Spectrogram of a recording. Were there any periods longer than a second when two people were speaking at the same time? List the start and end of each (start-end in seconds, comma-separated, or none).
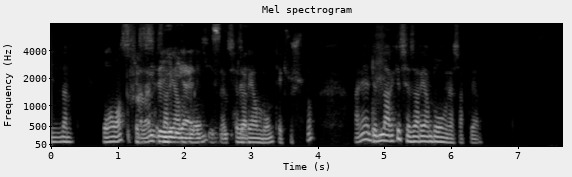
1.2-3.1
